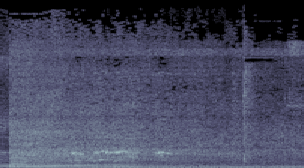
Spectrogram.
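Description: Outdoor background noise, a steady rumble and hiss like road traffic, loudest in the first second and easing off. The background music cuts out at the start. A few brief higher-pitched sounds come between one and two and a half seconds in.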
